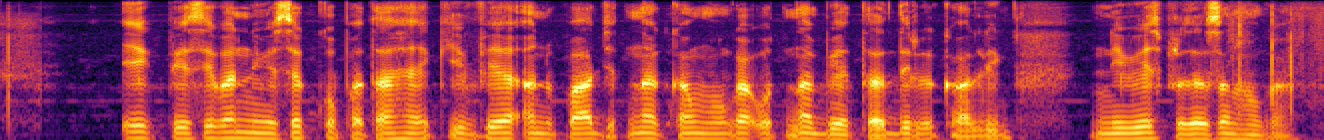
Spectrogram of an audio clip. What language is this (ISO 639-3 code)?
hin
